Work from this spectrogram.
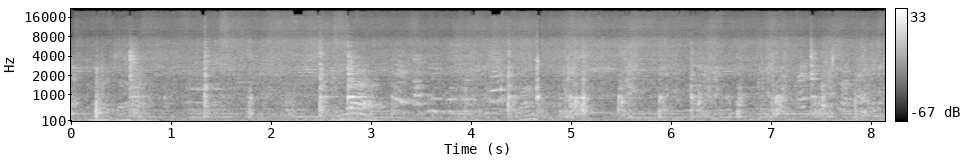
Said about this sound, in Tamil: நல்லா வெங்காயம் வதங்கிடுச்சு. இஞ்சி பூண்டு பேஸ்ட் போட்டாச்சு.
